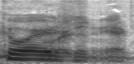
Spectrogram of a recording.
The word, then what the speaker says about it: coercion: How do you say it? – Coercion? – Coercion? – Coercion. – Coercion. – So, I knew what you were saying. – Yeah, thank you. – So coercion.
